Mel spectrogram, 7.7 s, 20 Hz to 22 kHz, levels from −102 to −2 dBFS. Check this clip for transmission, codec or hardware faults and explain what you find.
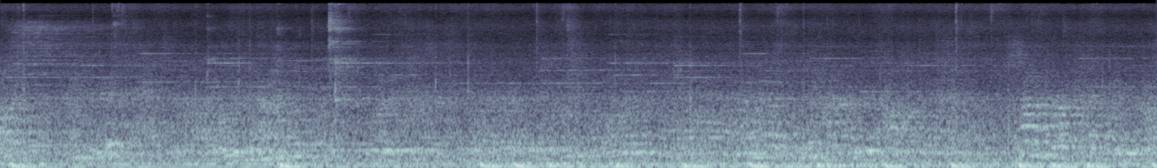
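No transmission, codec or hardware faults can be heard anywhere in this recording of sounds, and the signal stays continuous and stable throughout.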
